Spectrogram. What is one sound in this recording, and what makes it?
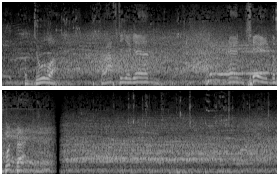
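A large indoor crowd cheers and murmurs in an echoing arena.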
